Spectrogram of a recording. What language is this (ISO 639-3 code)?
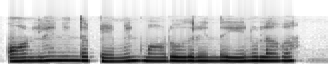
kan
